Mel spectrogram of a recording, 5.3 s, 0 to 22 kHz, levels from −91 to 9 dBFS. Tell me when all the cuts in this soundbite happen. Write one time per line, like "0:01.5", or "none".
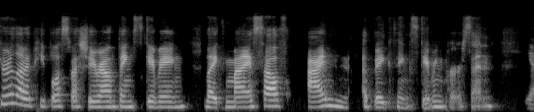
0:02.0
0:03.4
